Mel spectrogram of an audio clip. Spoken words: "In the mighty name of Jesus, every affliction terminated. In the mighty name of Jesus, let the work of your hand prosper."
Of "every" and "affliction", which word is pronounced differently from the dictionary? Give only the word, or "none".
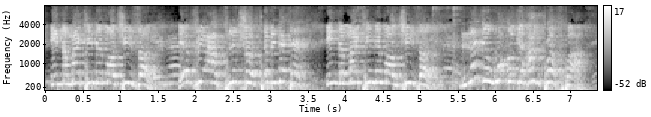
none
